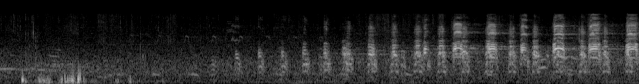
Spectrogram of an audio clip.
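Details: Buff-necked ibises at a tower, preparing to spend the night: after a few soft notes, loud harsh honking calls build up and repeat rapidly, about three per second, growing stronger toward the end.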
